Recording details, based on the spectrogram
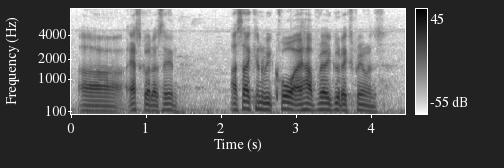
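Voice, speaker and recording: A man with a Vietnamese accent speaks at a medium pitch and a moderate pace, keeping his intonation fairly even. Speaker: refugee immigrant interviewee. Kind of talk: personal testimony interview. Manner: halting with many repetitions.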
